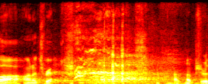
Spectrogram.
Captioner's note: laugh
